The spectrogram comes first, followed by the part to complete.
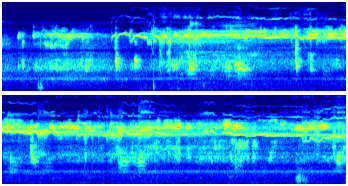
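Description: Experimental extended-technique voice: a high, wavering, rasping sustained tone that begins about a second and a half in and slowly sinks in pitch, over faint scattered clicks.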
